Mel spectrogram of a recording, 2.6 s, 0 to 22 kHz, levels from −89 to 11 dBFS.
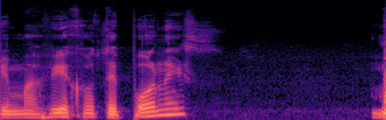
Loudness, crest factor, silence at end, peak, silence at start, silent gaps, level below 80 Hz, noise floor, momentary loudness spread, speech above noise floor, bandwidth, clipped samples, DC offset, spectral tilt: -19 LUFS; 18 dB; 0 s; -2 dBFS; 0 s; none; -50 dBFS; -57 dBFS; 14 LU; 39 dB; 15 kHz; under 0.1%; under 0.1%; -7.5 dB/octave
